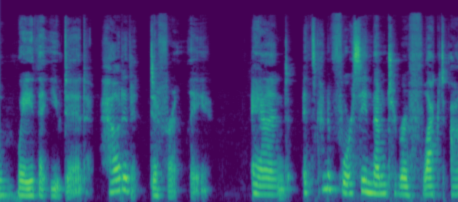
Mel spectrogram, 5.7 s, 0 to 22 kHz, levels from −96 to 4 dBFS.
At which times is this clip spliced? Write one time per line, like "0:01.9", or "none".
0:01.2
0:01.6
0:02.8

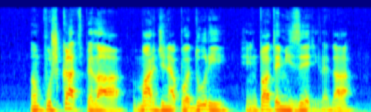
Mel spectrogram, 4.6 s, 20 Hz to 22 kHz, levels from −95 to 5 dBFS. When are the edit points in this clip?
0:01.6
0:03.0

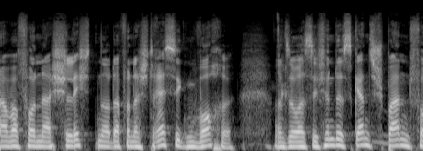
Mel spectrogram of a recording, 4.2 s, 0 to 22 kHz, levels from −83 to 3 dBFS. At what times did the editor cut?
none

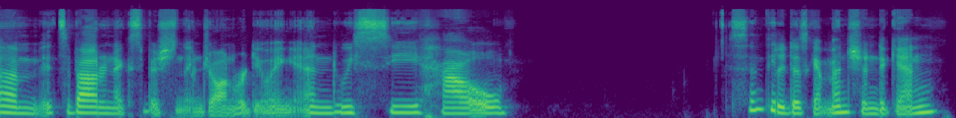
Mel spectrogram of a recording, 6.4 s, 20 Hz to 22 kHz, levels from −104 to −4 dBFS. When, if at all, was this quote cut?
0:01.3
0:05.2

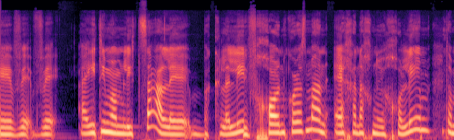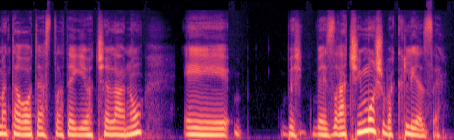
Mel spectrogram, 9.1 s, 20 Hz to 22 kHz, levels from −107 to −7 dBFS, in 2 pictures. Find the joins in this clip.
0:02.4
0:04.4

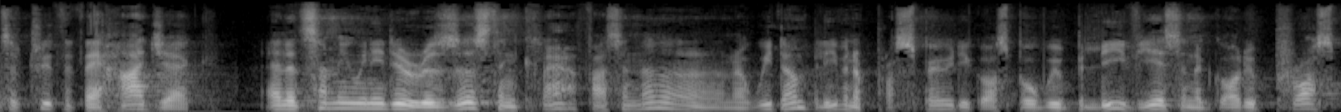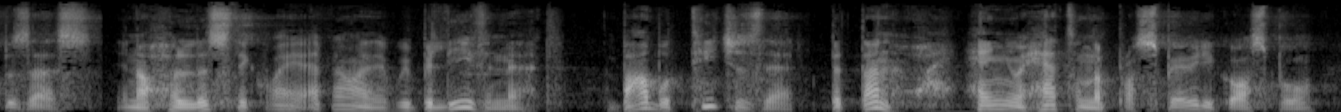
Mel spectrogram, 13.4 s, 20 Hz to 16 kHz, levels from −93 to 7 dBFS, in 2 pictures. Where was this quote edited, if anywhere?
0:01.2
0:07.2
0:10.7

